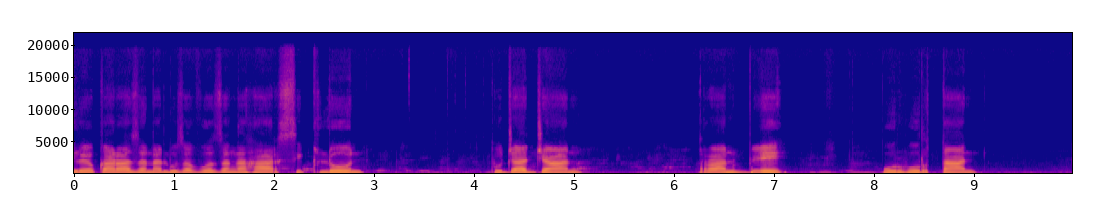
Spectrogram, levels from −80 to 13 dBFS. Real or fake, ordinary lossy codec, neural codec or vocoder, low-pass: fake; none; codec, 44.1 kHz, 7.8 kbps, DAC; 19.8 kHz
